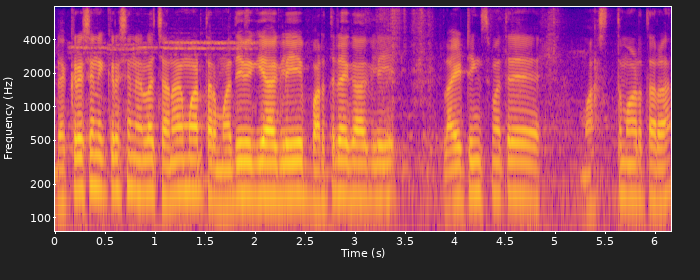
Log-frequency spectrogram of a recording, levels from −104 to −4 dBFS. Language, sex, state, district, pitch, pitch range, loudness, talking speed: Kannada, male, Karnataka, Raichur, 155 Hz, 145-160 Hz, -19 LUFS, 135 wpm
